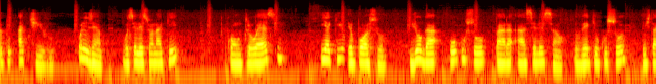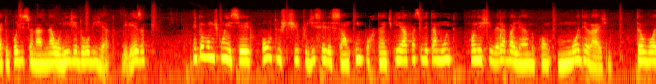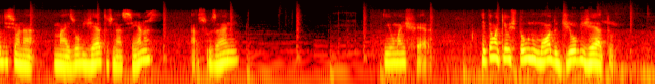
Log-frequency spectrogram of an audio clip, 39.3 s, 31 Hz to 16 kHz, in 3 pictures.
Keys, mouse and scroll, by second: 2.9-4.6 right drag, 5.2 shift+s, 8.8 shift+s, 25.5 z, 25.8-27.7 drag, 27.6 z, 29.7-31.1 drag, 31.1 middle click, 31.4 click, 33.4 s, 33.6-35.3 drag, 35.3 z.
